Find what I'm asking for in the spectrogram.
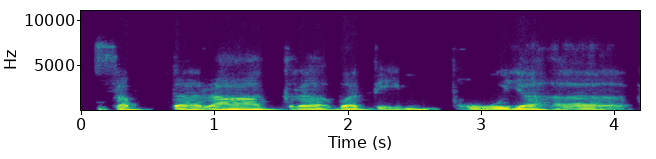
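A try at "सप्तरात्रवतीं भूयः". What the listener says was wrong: Vatim no. Vatim dirgha.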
